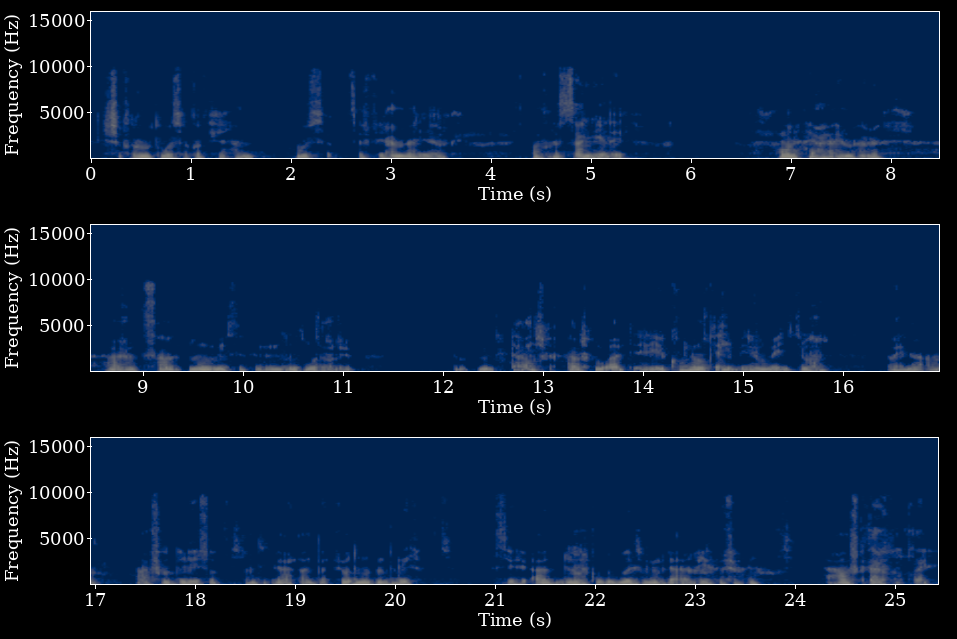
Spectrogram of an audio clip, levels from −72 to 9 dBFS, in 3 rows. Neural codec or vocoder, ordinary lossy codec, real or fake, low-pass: autoencoder, 22.05 kHz, a latent of 192 numbers a frame, VITS, trained on one speaker; none; fake; 9.9 kHz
